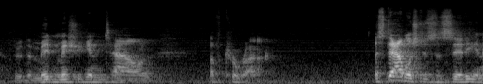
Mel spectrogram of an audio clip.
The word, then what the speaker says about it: Corunna: You see, it's actually pronounced Corunna. Corunna, not Corona, the cerveza served with lime, consumed in mass quantities every Cinco de Mayo.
